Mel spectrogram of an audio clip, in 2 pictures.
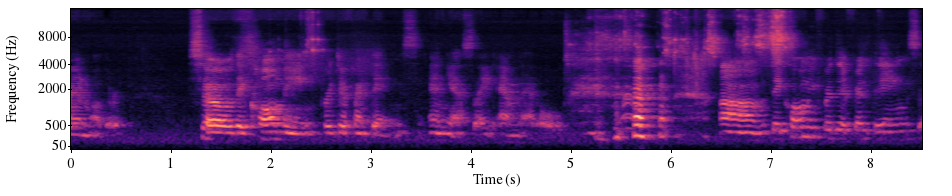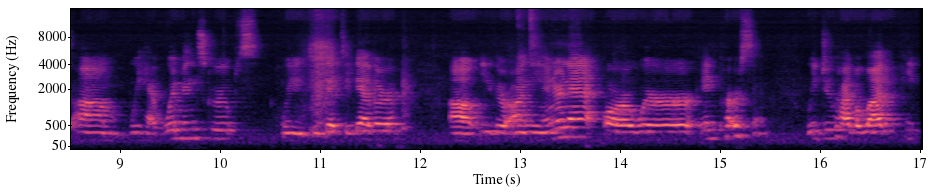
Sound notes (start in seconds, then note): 5.0 laughter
